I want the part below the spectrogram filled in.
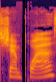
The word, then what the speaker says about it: shampooing: I think it comes from a Hindi word originally, but in French, it's like it's spelled shampooing, but it's shampoing.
